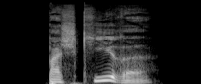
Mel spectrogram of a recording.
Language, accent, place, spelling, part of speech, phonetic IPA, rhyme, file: German, Germany, Berlin, Baschkire, noun, [baʃˈkiːʁə], -iːʁə, De-Baschkire.ogg
- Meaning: Bashkir (person of Bashkir origin) (male or of unspecified gender)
